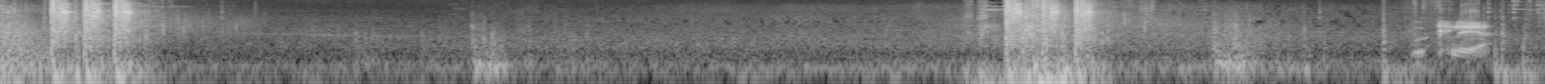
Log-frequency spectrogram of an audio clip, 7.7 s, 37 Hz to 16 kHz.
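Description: Call of Duty Modern Warfare 2 gunfire during a room-clearing sequence, short loud bursts of shots separated by quieter gaps, with talk in between.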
